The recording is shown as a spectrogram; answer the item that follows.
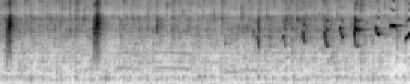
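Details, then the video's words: Javan flycatcher in full song with Ciblek imitations: two sharp high notes, a pause, then a rapid series of short, descending chirps and whistles that grows louder toward the end, with a steady watery hiss behind. "BURUNG SIKATAN JAWA GACOR ISIAN CIBLEK"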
